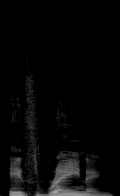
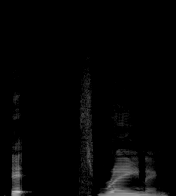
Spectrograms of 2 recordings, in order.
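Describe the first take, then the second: First: The first word ends in a z sound. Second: The first word has a gap then a ts sound. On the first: The speaker calls it wrong. "it's obvious when someone gets this wrong" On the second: The speaker calls it right. "focus on using a glottal stop between the vowel and the consonant cluster"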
